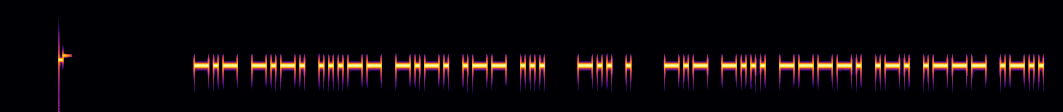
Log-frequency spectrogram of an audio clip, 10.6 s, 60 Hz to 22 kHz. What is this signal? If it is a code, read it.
Morse code, heard as a keyed tone, about 25 wpm, 700 Hz. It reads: KC3CWS DE KB9RJL
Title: USA Callsign DE Callsign - 6 Characters - 25wpm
